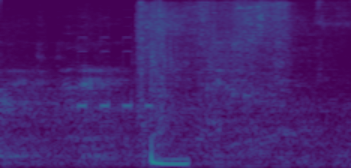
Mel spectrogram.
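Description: A heavy metal lever clanks as it is pulled.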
